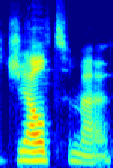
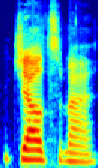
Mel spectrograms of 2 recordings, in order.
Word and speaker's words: Gelsma: last name though it's gel Toma jeltima Sarah here talk right on this microphone gelsma it's dutch it's dutch okay yeah there you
